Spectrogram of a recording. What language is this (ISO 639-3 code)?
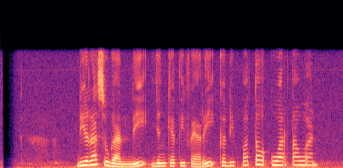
sun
